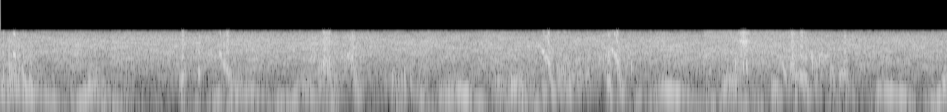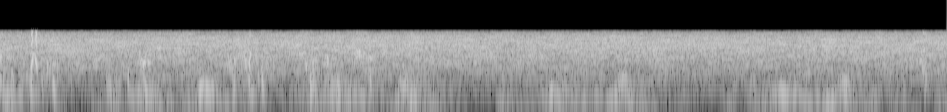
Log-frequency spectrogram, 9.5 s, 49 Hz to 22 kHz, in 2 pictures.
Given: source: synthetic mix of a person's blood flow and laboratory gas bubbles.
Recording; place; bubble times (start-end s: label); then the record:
Doppler ultrasound of blood flow; precordium
0.00-0.21 s: bubbles
0.88-1.04 s: bubbles
1.08-1.24 s: bubbles
1.54-1.86 s: bubbles
1.90-2.14 s: bubbles
2.45-3.20 s: bubbles
3.50-4.36 s: bubbles
4.70-5.07 s: bubbles
5.19-5.54 s: bubbles
5.84-6.10 s: bubbles
6.23-6.70 s: bubbles
9.32-9.42 s: bubbles
From the record:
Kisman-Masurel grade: 333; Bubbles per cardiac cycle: rolling drumbeat, 9 or more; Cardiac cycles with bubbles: 50 to 99%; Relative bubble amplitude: loud (0.450 to 0.775); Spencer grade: 3 (all of the cardiac periods contain showers or single bubble signals, but not dominating or overriding the cardiac motion signals); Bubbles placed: only in the low amplitude regions of the cardiac cycle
